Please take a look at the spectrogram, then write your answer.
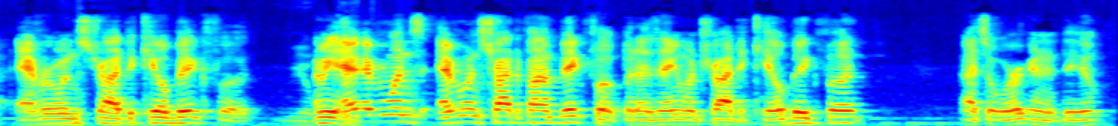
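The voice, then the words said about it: Vague put-on Southern accent. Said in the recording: “now I'm just going to offend everybody with a vaguely southern accent. ... With your Matthew McConaughey? ... It was spot on, by the way. ... It was not.”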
